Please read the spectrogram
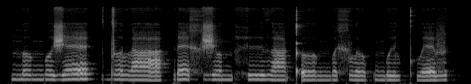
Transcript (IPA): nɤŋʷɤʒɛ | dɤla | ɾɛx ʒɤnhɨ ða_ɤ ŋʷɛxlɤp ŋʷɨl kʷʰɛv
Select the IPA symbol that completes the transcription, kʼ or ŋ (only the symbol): kʼ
